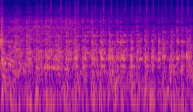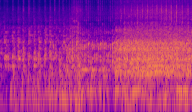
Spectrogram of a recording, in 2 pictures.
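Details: Jeep WK CRD diesel: clatters into life with a steady rapid knock, roughly four per second, over the idle as it settles; engine knock.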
